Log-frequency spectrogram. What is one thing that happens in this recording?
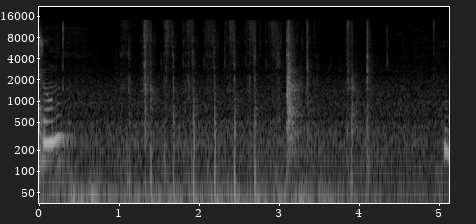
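Playing cards flick and tap as they are shuffled and dealt.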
